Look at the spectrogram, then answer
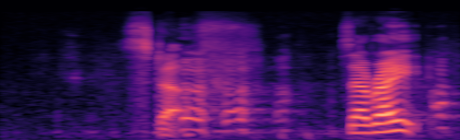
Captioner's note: laughter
